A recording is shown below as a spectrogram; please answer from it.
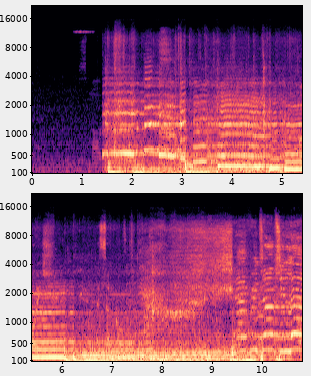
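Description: A street band playing amplified music, with a bass line and held melodic notes; it starts abruptly about a second and a half in, after a faint quiet stretch.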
